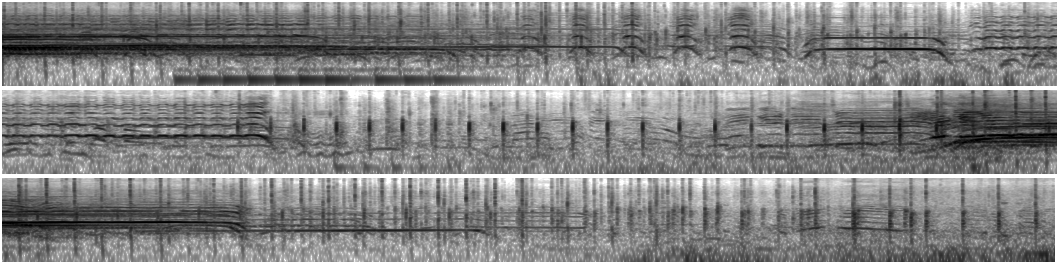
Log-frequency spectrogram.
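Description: Crowd at a climate protest outside the White House claps and cheers, with a run of sharp rhythmic claps swelling into louder cheering, mixed with voices and shouting.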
